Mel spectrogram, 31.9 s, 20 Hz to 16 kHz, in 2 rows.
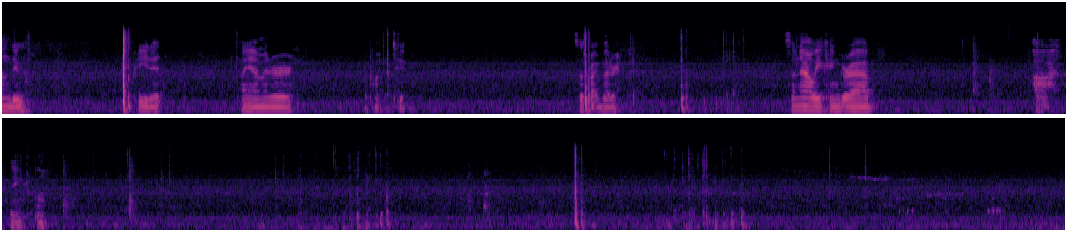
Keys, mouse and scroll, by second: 0.2 ctrl+z, 3.4 click, 5.3 KP_Decimal, 5.5 KP_2, 8.6 Return, 10.4 Escape, 10.6 Escape, 11.8 click, 16.7 ctrl+z, 17.2 ctrl+z, 18.3 click, 20.9-22.0 typing, 26.6 typing, 26.8 Return, 28.2 right click, 29.3-30.0 scroll down 3, 30.0-30.6 scroll down 2, 30.6 scroll down 1.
